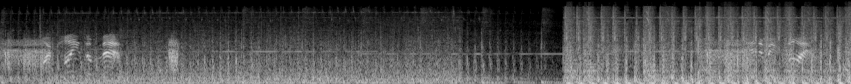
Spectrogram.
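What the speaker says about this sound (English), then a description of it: "Enemy fire." Enemy gunfire in the air combat game Air Conflicts, rapid machine-gun bursts over a continuous helicopter and aircraft engine drone. The firing grows louder and denser partway through.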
